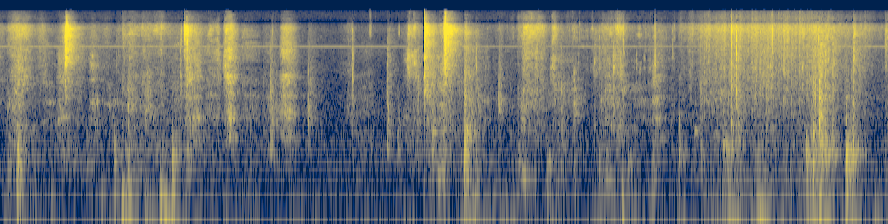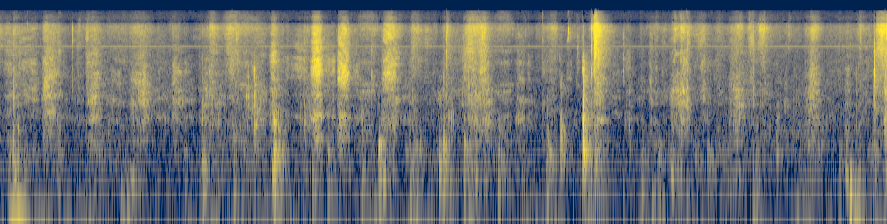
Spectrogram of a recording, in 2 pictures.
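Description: Pomeranian panting as it rubs itself dry and scrambles about on a bath towel on a hardwood floor, the towel rustling in irregular bursts with quick clicks and a few sharper knocks.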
